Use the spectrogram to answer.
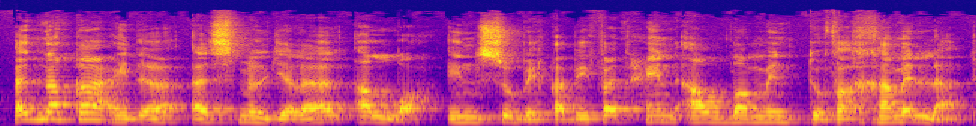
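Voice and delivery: ordinary talk

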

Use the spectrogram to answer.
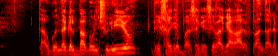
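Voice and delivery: hushed, low conspiratorial lad; scheming whisper. Acted. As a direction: plot the prank under your breath. Lads plotting a scare. (chico susurrando a su colega antes de asustar a Paco)

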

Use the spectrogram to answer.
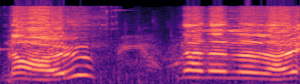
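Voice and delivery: high, loud desperate cries; yelling no. Real, not acted. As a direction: shout it in panic. Player dies in game.

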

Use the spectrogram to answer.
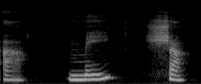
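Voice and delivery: "a, mei, xa" said as three quick separate syllables; teacher splitting "ameixa". Shown as a demonstration. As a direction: open the mouth once per syllable. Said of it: "Eu abro a boca três vezes pra falar".

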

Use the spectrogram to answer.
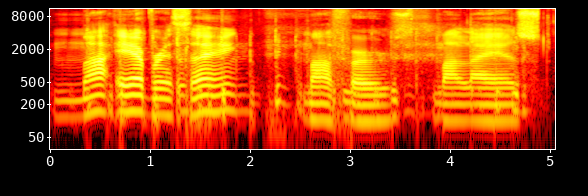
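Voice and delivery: slow, deep soul crooner. Retold or imitated. Mimicking the seduction soundtrack, slow deep croon.

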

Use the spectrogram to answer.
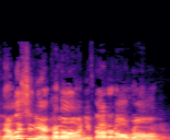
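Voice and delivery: ordinary talk, nothing marked

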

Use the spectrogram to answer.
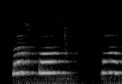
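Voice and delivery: quick high woofs; high-pitched little barks; dog bark. Shown as a demonstration. Teacher leading children as wiggly dogs, high barking. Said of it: "and you can bark".

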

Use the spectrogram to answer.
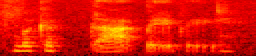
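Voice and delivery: ordinary delivery

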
